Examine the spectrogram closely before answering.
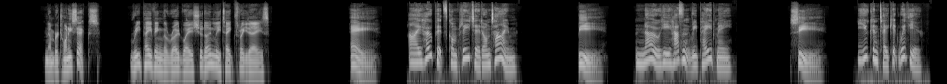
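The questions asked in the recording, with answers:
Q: Repaving the roadway should only take 3 days.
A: A: I hope it's completed on time.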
